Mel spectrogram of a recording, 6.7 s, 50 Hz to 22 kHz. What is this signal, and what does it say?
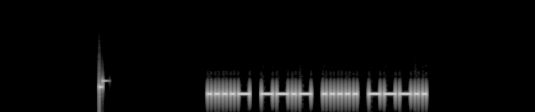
Morse code, heard as a keyed tone, about 25 wpm, 700 Hz. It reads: 4Q58
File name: practice / 25wpm / Four Letter-Number Combinations - 25wpm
